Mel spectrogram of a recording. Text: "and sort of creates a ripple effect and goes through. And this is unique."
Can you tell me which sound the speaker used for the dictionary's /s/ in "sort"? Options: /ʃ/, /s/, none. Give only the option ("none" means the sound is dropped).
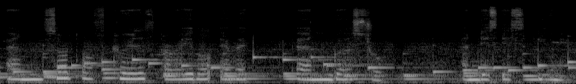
/s/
